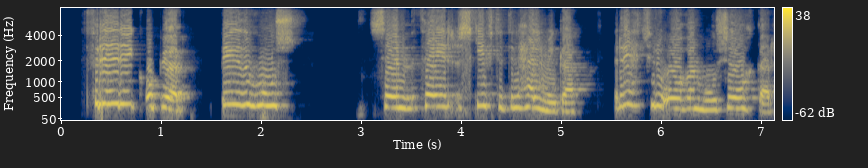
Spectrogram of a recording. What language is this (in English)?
Icelandic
